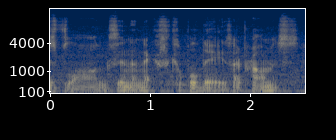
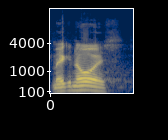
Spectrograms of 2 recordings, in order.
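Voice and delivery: loud call; 4 semitones higher, 13 dB louder than usual. Real, not acted. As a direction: call out loudly into the dark. Calling out to spirits.

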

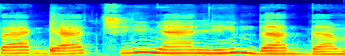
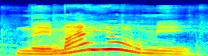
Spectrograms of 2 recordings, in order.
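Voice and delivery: ordinary delivery

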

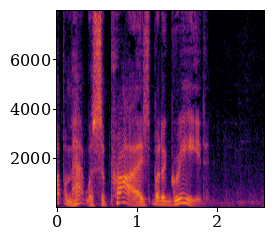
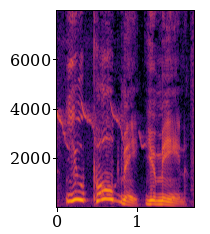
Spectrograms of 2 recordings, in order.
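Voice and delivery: arguing; 3 semitones higher than usual. Acted. Douglas arguing back at Donald, cross. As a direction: push back in the quarrel. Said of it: "argued Douglas".

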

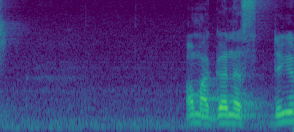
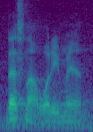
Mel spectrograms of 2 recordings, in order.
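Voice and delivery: enemy's hushed voice; 7 semitones lower, 10 dB quieter than usual. Retold or imitated. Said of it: "the enemy immediately comes and goes".

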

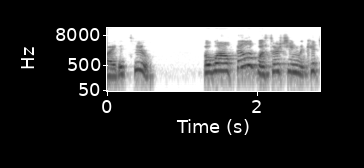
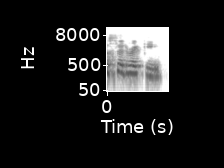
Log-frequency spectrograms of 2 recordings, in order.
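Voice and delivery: ordinary delivery, nothing marked

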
